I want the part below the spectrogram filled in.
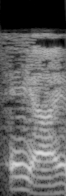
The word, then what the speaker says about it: Ai: spelt slightly differently, Hai here, but it's Ai, as we have taken the Cambridge Bible pronunciation for ease, Ai on the east.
